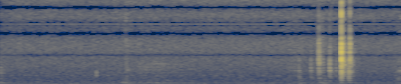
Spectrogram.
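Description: Faint room noise, then a quick run of sharp clicks about three seconds in.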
